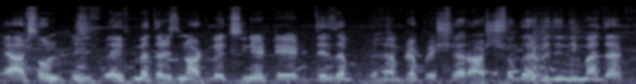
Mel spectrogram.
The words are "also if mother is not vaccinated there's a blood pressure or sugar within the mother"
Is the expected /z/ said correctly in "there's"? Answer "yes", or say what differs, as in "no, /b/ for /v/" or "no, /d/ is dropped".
no, /z/ is dropped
